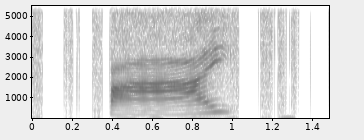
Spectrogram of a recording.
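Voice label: "baai2", Cantonese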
